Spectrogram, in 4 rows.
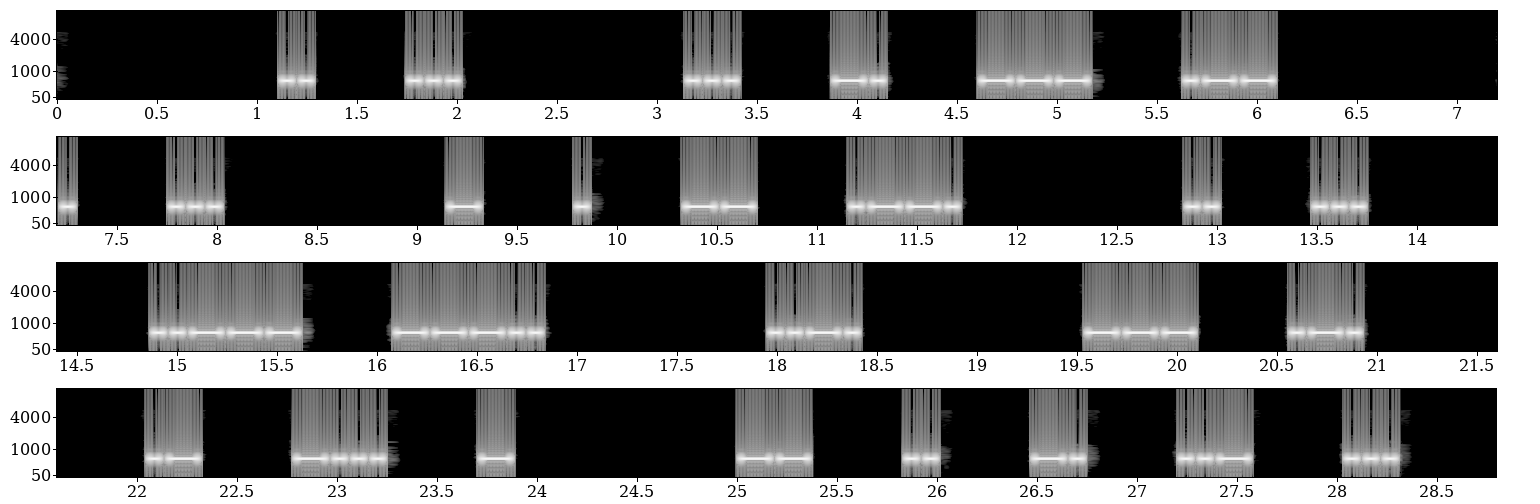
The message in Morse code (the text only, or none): IS SNOW ES TEMP IS 28 F OR ABT MINUS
